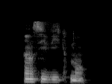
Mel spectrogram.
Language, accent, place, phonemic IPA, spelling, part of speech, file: French, France, Lyon, /ɛ̃.si.vik.mɑ̃/, inciviquement, adverb, LL-Q150 (fra)-inciviquement.wav
- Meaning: uncivilly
